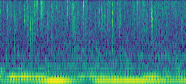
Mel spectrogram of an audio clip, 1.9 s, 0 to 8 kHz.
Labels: {"label": "biophony, midshipman", "recorder": "SoundTrap 500"}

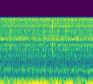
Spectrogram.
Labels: {"label": "anthrophony, boat engine", "recorder": "HydroMoth"}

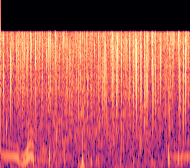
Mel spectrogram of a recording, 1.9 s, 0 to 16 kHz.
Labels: {"label": "biophony, cascading saw", "recorder": "SoundTrap 600 or HydroMoth"}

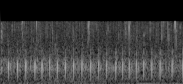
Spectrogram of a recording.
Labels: {"label": "biophony, rattle", "recorder": "SoundTrap 500"}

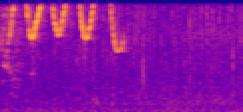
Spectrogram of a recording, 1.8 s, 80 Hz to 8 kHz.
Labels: {"label": "biophony, dolphin", "recorder": "SoundTrap 500"}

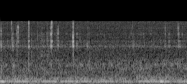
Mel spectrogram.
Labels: {"label": "anthrophony, boat engine", "recorder": "HydroMoth"}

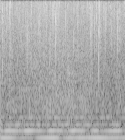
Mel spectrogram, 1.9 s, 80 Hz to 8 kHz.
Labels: {"label": "biophony, midshipman", "recorder": "SoundTrap 500"}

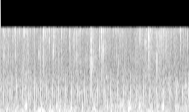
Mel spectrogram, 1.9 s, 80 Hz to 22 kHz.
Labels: {"label": "biophony, rattle", "recorder": "SoundTrap 500"}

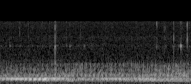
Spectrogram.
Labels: {"label": "anthrophony, boat engine", "recorder": "HydroMoth"}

